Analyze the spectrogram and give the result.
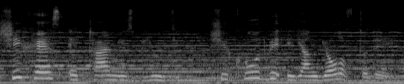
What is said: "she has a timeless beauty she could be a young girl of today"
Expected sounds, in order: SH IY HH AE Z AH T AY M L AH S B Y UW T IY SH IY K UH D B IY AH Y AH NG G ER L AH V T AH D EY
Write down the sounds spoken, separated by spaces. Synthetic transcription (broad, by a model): SH IY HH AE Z AH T AY M AH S B Y UW T IY SH IY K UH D B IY AH Y AH NG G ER L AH P T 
